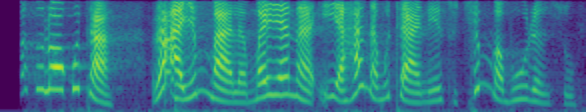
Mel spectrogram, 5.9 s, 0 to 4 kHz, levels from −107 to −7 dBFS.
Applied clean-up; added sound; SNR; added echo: none; none; none; none.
